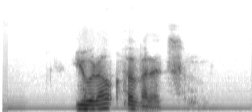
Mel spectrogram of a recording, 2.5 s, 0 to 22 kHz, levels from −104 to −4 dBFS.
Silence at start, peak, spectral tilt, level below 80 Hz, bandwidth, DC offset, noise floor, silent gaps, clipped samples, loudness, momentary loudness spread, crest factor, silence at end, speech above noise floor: 0.75 s; -12 dBFS; -11.5 dB/octave; -72 dBFS; 5.4 kHz; under 0.1%; -62 dBFS; none; under 0.1%; -29 LUFS; 22 LU; 20 dB; 0.7 s; 33 dB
